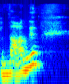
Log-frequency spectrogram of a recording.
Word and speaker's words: Wage: In fact, my last name, Wage, actually, well, it's technically, it should be pronounced Vag. At least that's the best I could do at it. It's Norwegian.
